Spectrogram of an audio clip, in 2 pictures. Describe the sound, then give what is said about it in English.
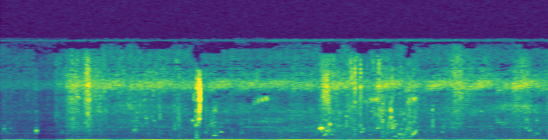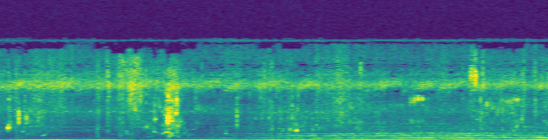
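Slow, irregular sloshing and soft splashes of a man walking slowly and cautiously into still, dark water with a line over his shoulder, with drips between steps, set over a steady low rumble. No one speaks. “He walks slowly and cautiously into the still dark water.”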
